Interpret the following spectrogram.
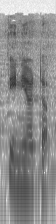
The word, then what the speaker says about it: Pinata: of this rose is Pinata when looking at its spelling one might be inclined to pronounce it as PINATA but the correct position is PINIATA this is a rose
